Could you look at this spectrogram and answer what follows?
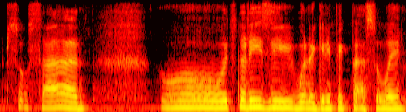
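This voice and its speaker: A man with a French Canadian accent, a native French speaker, chatting gently and casually as he hosts a live craft stream. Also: on the high side, monotone, measured pace, gravelly. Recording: dull, lo-fi sound.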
